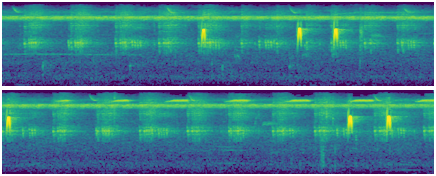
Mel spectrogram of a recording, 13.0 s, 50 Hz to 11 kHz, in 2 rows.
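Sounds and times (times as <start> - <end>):
steady high insect trill: 0.0 - 12.9
Blackish pewee pip calls: 3.0 - 3.3, 4.4 - 5.2.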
